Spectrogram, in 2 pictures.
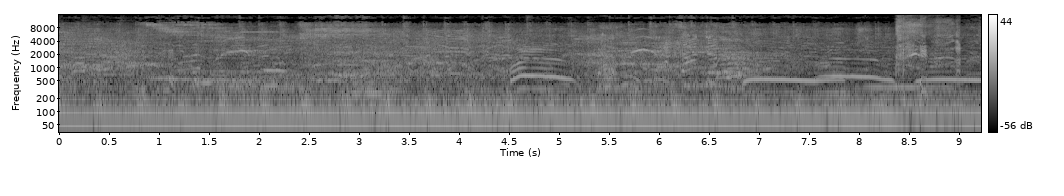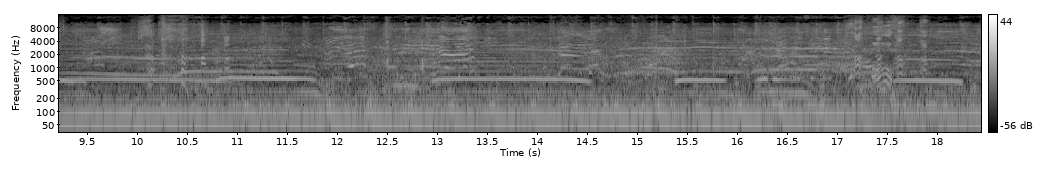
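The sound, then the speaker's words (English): A lively pantomime crowd, many children shouting and whooping together in bursts of excited calls over a constant hubbub of chatter, with occasional cheers rising above the din, as a pirate ship is pushed through the audience and they shout at Boy George. “And the kids going, I think we need to shout boobs, man.”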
